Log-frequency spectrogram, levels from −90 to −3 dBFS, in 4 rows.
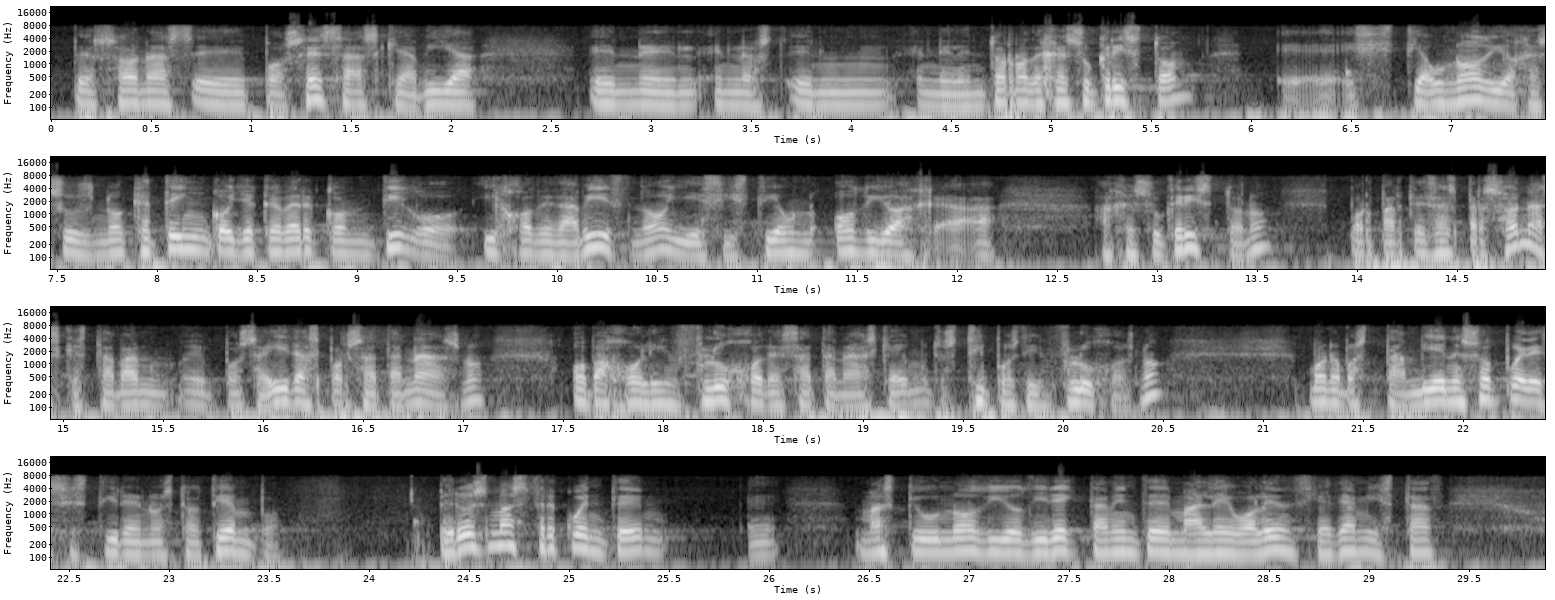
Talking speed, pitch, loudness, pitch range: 180 wpm, 120 Hz, -24 LUFS, 110-135 Hz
